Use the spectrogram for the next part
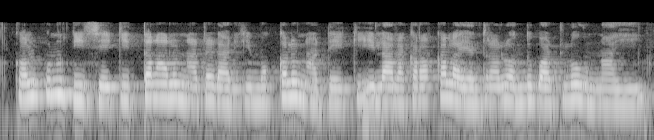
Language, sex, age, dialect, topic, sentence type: Telugu, female, 25-30, Southern, agriculture, statement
